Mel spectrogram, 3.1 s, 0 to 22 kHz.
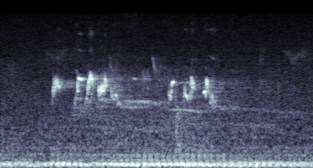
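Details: Red-whiskered bulbul decoy singing during trapping in Vietnam, 3 January 2019: two quick warbled phrases of bright chirpy notes, over a constant low engine-like drone.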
